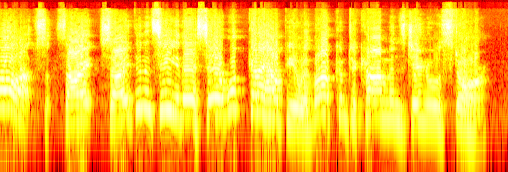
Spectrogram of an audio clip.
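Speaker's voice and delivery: very high, flustered, stumbling voice. Voicing a dwarf shopkeeper suddenly noticing a customer: flustered dwarf shopkeeper. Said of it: "one of the dwarfs says".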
